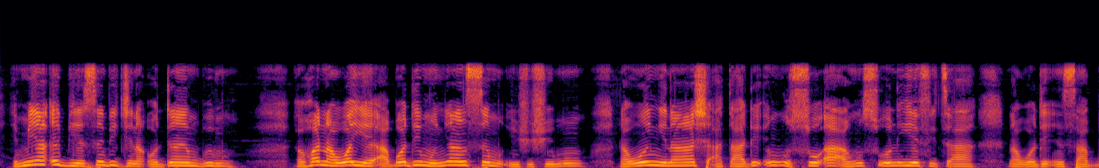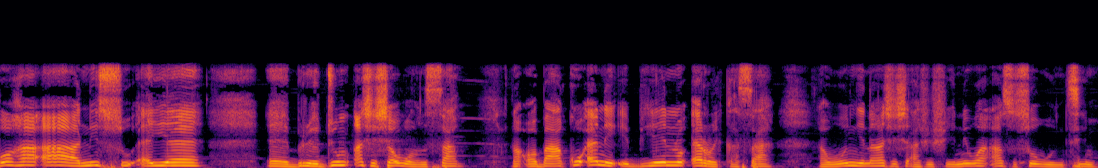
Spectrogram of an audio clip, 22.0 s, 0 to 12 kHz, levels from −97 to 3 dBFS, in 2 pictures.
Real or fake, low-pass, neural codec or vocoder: real; 7.2 kHz; none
